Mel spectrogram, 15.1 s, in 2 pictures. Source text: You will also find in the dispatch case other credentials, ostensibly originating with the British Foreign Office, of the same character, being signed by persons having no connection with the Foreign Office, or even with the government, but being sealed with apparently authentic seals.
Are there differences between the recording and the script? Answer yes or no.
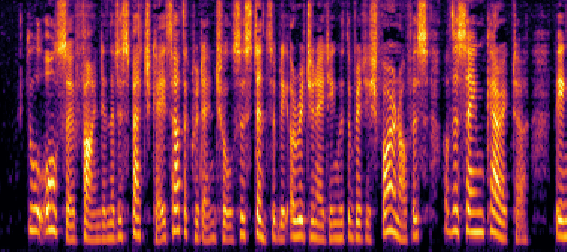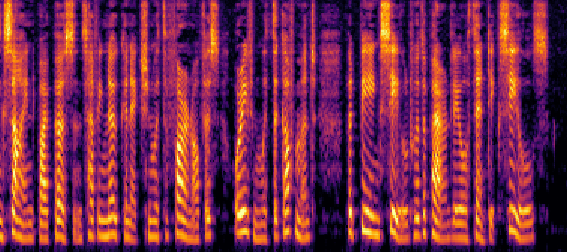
no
